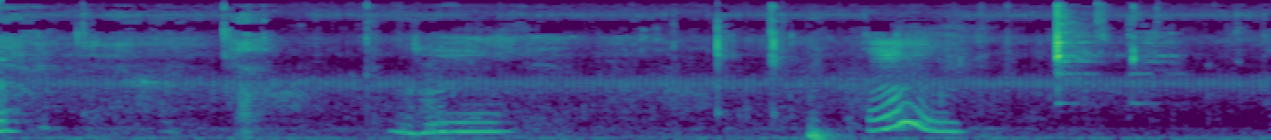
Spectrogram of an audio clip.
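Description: Metal spoons clinking and scraping on ceramic cake plates, with a few light clicks and a low thump about four seconds in. Two short hummed voice sounds come in between, the second rising and falling in pitch.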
